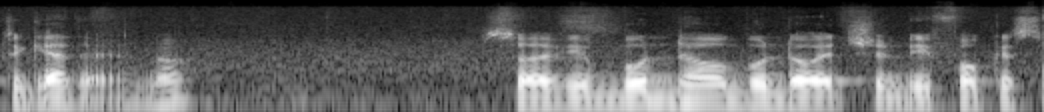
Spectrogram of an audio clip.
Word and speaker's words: Buddho: The mantra they use is Buddho, Buddho. You know this? You heard the Thai people using this? Buddho. They say Putto, Putto, if you know. Because they have strange pronunciation of Buddha.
